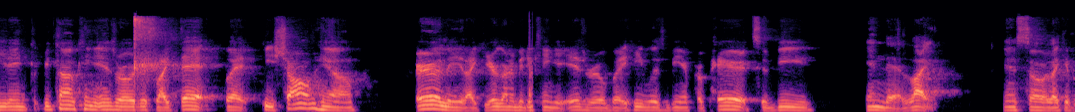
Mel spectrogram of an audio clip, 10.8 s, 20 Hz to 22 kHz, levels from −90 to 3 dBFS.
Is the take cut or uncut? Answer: uncut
